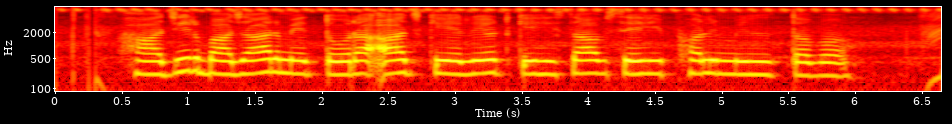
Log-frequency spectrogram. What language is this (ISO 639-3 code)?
mag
